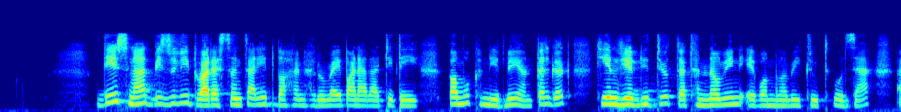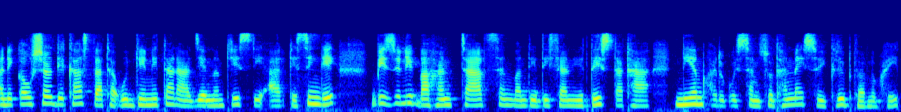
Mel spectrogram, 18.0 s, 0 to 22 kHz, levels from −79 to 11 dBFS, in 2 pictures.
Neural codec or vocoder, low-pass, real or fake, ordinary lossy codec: codec, 16 kHz, 0.5 kbps, X-Codec, HuBERT features, trained on balanced general audio; 7.2 kHz; fake; none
